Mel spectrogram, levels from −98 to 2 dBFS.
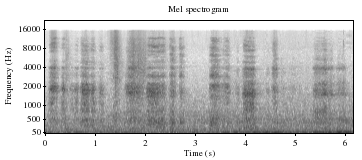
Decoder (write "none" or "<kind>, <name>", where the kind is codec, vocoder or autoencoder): none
